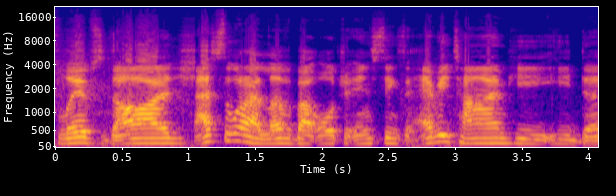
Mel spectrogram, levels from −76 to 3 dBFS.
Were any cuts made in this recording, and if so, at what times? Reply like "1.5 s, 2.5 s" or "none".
1.0 s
